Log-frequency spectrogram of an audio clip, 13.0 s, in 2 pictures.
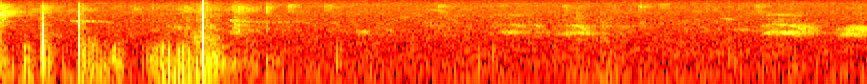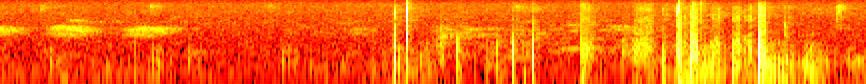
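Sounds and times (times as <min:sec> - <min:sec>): bird calling: 0:00.0 - 0:08.0.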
